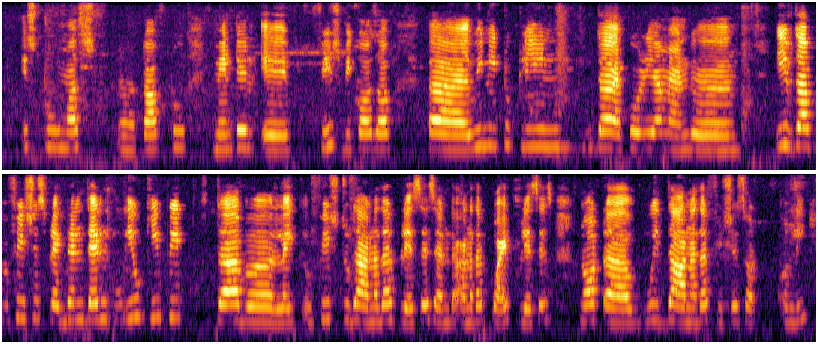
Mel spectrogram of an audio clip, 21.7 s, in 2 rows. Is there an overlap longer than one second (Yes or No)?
No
